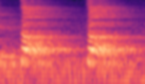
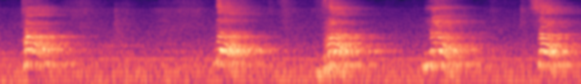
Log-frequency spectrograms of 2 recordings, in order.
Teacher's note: दांतों से हमारी जुबान टकराती है तब इनकी आवाज आती है।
